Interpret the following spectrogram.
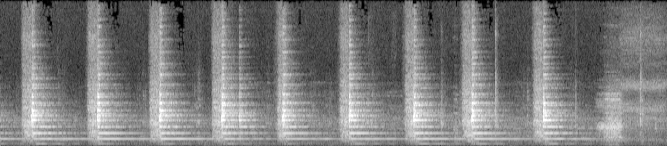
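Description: Electric railway car's bell ringing steadily, about one strike a second, each strike ringing on, nine strikes in all; it is rung as a warning while the car moves slowly into the car barn, and it stops about nine seconds in.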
